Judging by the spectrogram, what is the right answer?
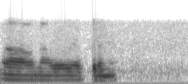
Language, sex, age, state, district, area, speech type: Telugu, male, 18-30, Telangana, Jangaon, urban, conversation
